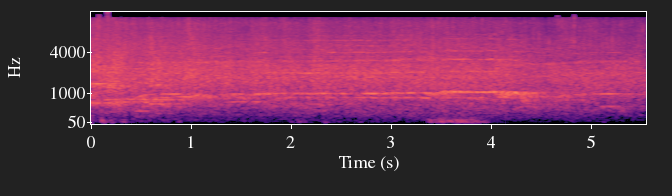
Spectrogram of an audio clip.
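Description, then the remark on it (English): A crowd at a talk event claps steadily for several seconds to welcome the next speaker, a dense, even wash of applause that holds at a fairly loud level throughout with no talking over it. “A round of applause for Saul.”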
